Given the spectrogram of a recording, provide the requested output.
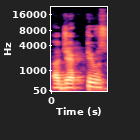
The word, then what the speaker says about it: adjectives: वैसे इसकी pronunciation एडजेक्टिव्स होती है। डी इसमें साइलेंट होता है।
